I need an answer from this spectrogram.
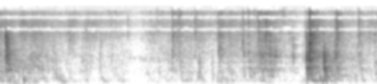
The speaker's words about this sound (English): Locking horns. Dude, the sound of that is brutal.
